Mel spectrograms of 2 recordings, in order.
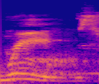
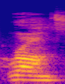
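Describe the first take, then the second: First: It is said with a plain English reading. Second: It is said with a French-sounding pronunciation. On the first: A first guess made before hearing it locally. The speaker calls it wrong. "it's not Reims" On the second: A respectful version that still suits an American audience. The speaker calls it right. "an American version, but still sounds French"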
